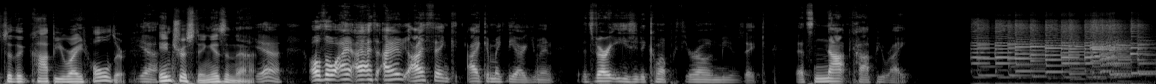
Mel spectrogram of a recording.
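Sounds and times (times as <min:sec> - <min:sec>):
speech: 0:00.0 - 0:10.0
short piano melody played on a piano app on a phone: 0:09.7 - 0:11.5.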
